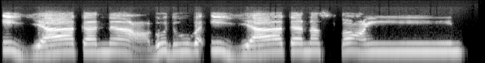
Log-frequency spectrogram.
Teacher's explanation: stress करें, because शद है, तो टू टाइम्स टू काउंटिंग में आना है मुझे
